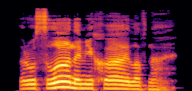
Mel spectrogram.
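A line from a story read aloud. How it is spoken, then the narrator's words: Sighed. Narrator (Russian): вздохнул Шульц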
